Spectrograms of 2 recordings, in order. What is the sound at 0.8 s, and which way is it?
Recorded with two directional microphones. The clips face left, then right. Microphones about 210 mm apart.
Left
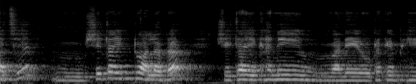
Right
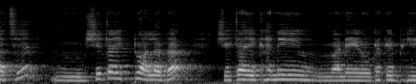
A woman's voice, 40° right (ahead or behind).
